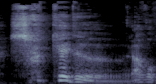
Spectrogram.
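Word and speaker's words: שָׁקֵד: 살구나무는 히브리어로 샤케드라고 발음을 하는데요.이 샤케드는 식물이 이름으로는 살구나무라는 뜻이지만은 동사로 쓰 쓰이면은 지킨다 그런 뜻을 가지고 있습니다.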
